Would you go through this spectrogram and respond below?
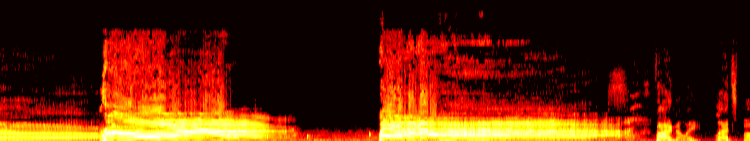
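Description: Screaming in the video game Lost in Random, two long, loud wavering screams with falling pitch and a short gap between them, ending in a few scattered bursts.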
